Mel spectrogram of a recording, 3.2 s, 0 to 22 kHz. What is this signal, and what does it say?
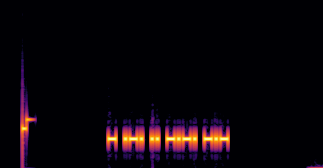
Morse code, heard as a keyed tone, about 41 wpm, 700 Hz. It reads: TRICK
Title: Sentences from Top 1500 Words - New Word Drill Alt - 45wpm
